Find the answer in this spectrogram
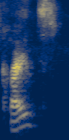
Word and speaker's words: Kreitz: Is it pronounced Kreitz? Yeah, you got it.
